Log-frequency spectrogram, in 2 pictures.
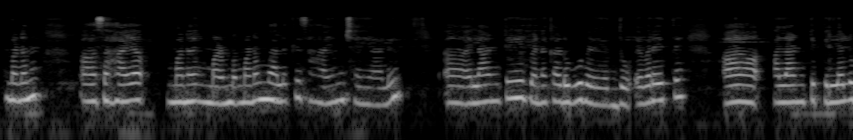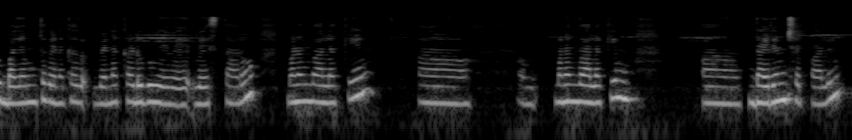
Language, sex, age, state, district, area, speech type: Telugu, female, 18-30, Telangana, Suryapet, urban, spontaneous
